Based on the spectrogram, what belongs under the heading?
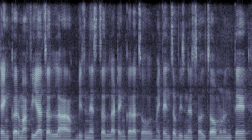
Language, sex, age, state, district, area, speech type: Goan Konkani, male, 30-45, Goa, Bardez, rural, spontaneous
